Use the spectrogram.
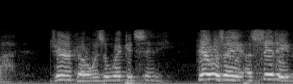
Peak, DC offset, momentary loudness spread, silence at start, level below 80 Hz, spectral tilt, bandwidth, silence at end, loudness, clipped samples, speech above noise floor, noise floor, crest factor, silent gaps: -6 dBFS; 1%; 20 LU; 0 s; -38 dBFS; -10.5 dB/octave; 5.4 kHz; 0 s; -19 LUFS; under 0.1%; 22 dB; -40 dBFS; 14 dB; none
